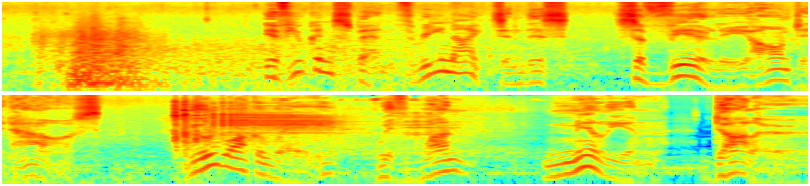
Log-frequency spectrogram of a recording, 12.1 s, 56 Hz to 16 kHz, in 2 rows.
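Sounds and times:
thunder rolling: 0:00.0 - 0:10.4
steady rain: 0:00.0 - 0:11.0.

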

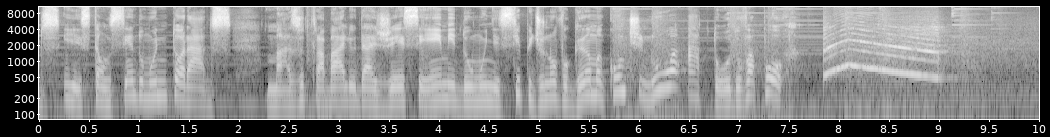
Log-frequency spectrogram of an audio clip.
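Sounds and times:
police siren whoop: 0:07.9 - 0:09.2.

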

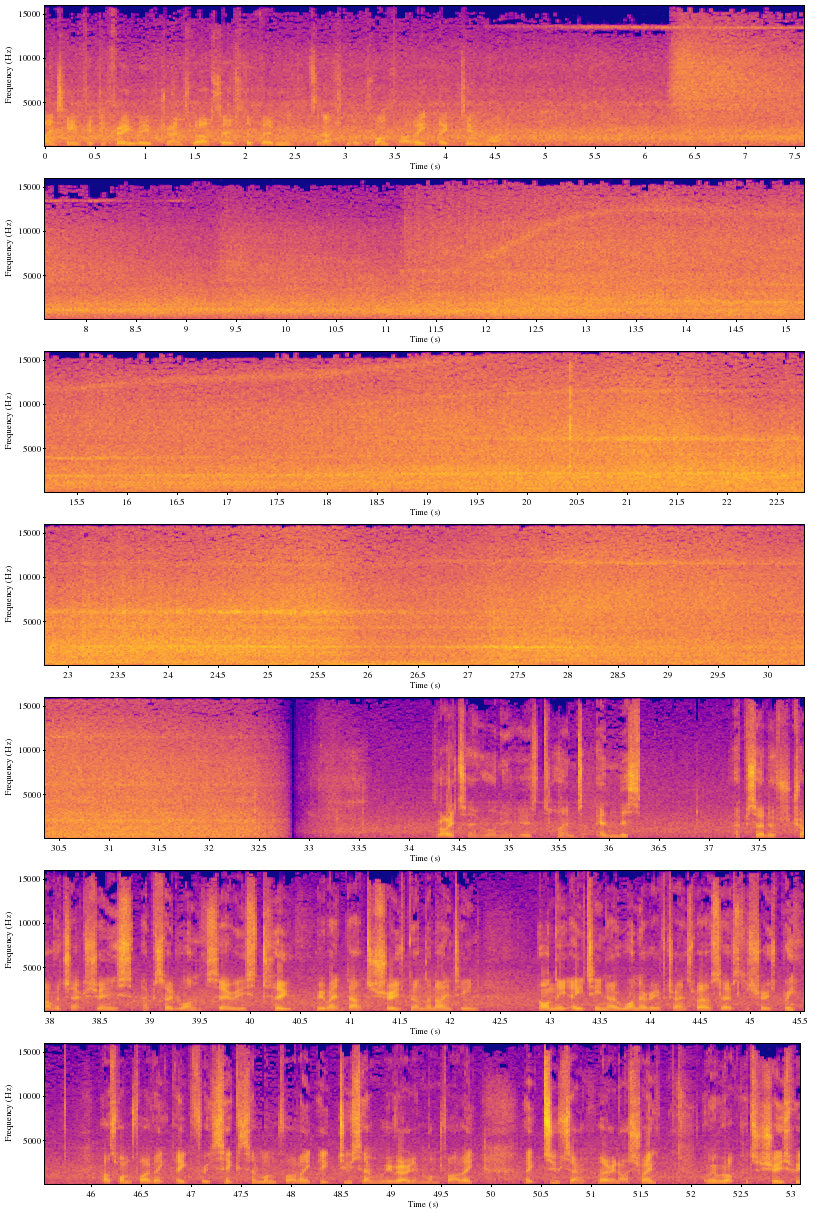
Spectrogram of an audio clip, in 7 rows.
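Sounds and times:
train diesel engines running: 0:00.0 - 0:53.0.

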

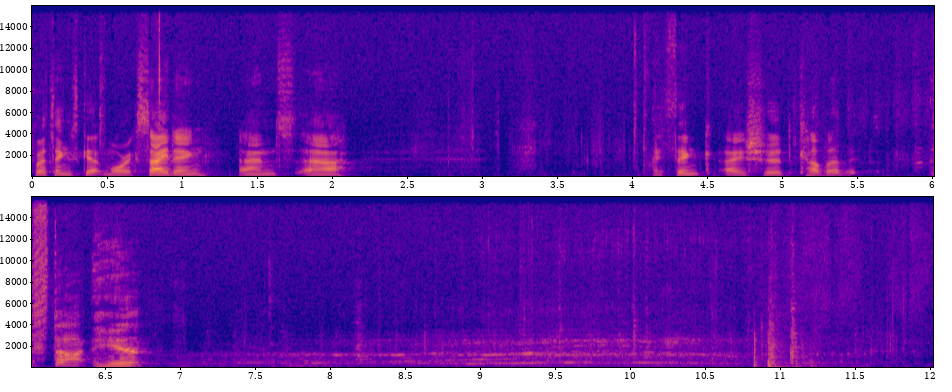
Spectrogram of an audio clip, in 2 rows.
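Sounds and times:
sliding panel whining on track: 0:06.6 - 0:12.0.

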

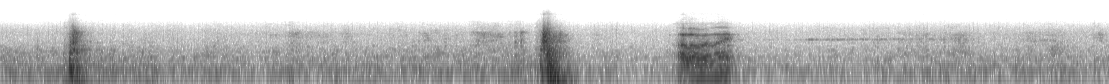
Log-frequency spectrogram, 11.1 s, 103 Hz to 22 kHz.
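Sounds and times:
train compartment door thudding: 0:05.1 - 0:05.8.

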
